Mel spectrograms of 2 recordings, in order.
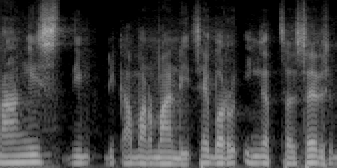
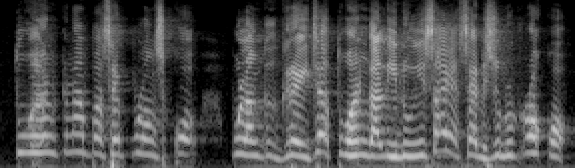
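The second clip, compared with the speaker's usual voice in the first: high-pitched re-enacted wail of protest; angry tearful complaint; 11 semitones higher than usual. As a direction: plead with God like an upset child. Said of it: "saya marah sama Tuhan. Nangis saya".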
